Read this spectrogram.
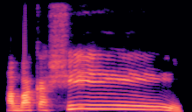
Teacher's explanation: viu que o X é a parte que eu passei mais tempo falando essa é a parte tônica é a mais forte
